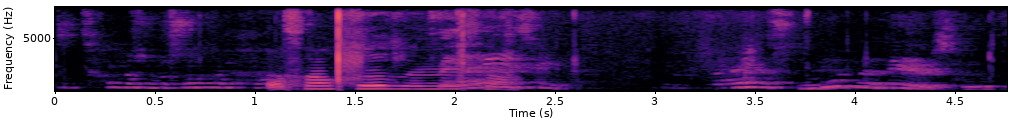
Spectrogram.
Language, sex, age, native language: Icelandic, male, 9, Icelandic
